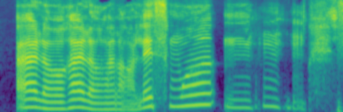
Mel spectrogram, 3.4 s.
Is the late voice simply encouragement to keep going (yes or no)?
yes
